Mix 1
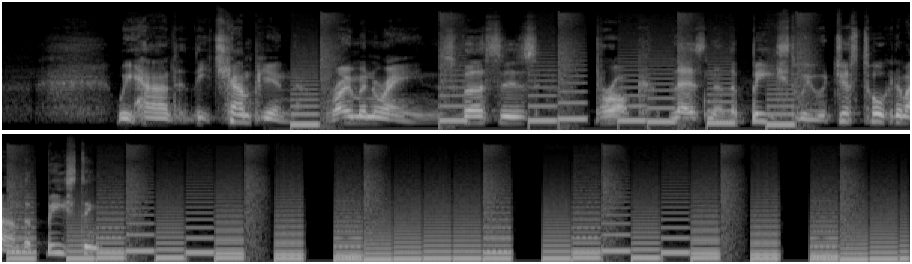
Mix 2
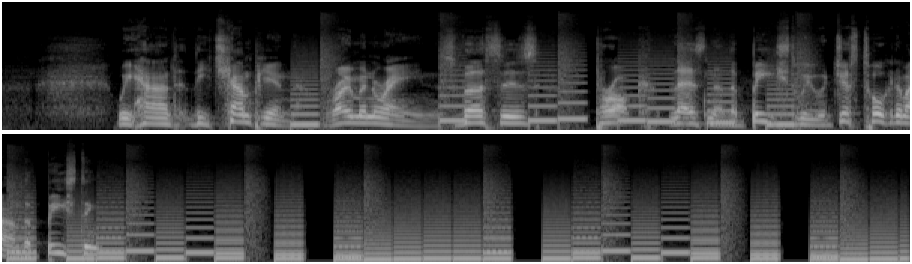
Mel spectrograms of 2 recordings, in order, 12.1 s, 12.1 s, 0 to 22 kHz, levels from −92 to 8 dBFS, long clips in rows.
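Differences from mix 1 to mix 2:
speech: remove brick-wall FIR high-pass 190 Hz; master: add treble shelf 7 kHz -11.5 dB

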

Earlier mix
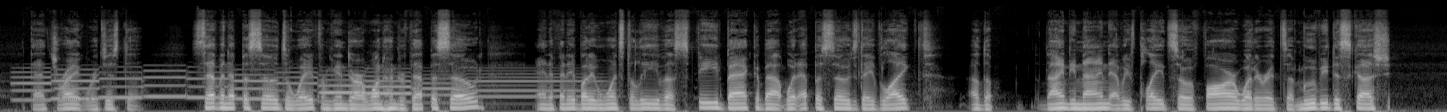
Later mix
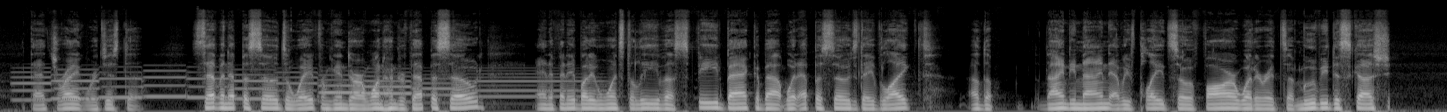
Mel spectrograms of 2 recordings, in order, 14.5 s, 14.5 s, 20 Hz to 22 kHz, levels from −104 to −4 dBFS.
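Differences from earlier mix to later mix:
speech -3.0 dB; background -5.5 dB

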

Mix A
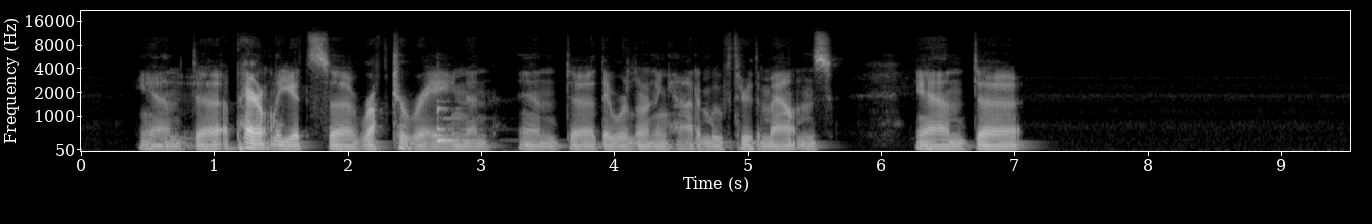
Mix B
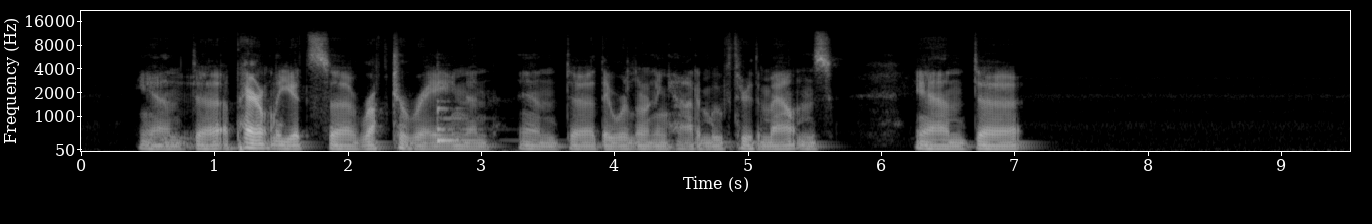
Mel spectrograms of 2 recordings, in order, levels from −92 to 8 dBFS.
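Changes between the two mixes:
speech -5.5 dB; background -4.0 dB

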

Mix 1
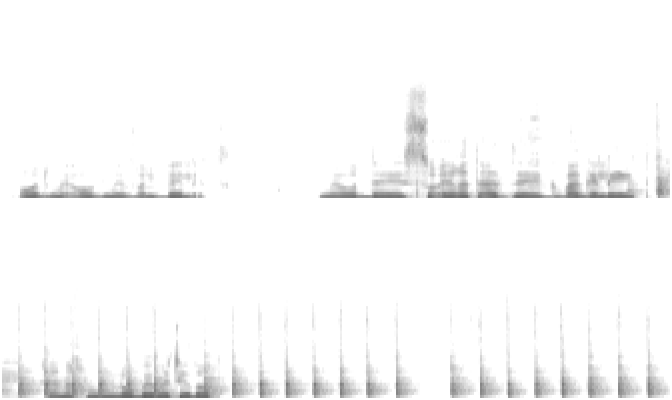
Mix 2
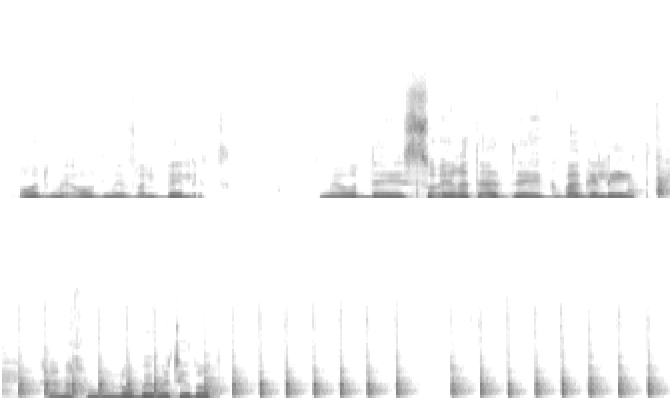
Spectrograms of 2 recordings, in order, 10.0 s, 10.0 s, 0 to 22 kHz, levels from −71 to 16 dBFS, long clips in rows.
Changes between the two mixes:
speech: add treble shelf 3.9 kHz +7.5 dB; master: add bass shelf 65 Hz -11.5 dB

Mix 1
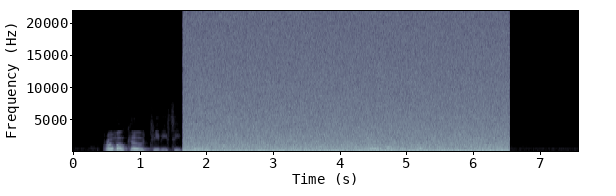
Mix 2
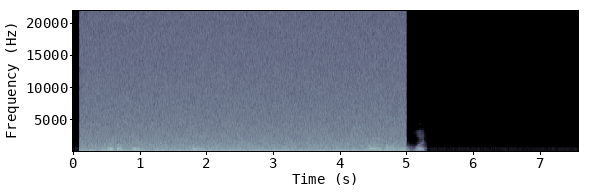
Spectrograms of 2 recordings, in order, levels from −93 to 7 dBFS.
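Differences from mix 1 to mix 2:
speech +3.0 dB; background: entry -1.55 s

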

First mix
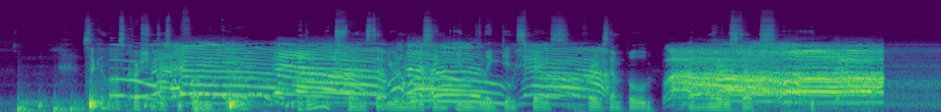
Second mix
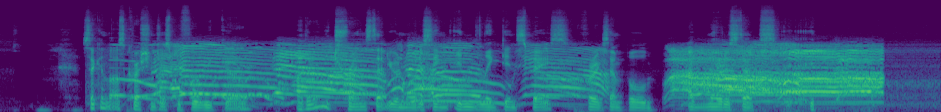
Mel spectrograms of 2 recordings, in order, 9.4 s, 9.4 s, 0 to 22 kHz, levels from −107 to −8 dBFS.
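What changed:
speech +5.0 dB; first sound: muted; master: add pre-emphasis filter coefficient 0.8

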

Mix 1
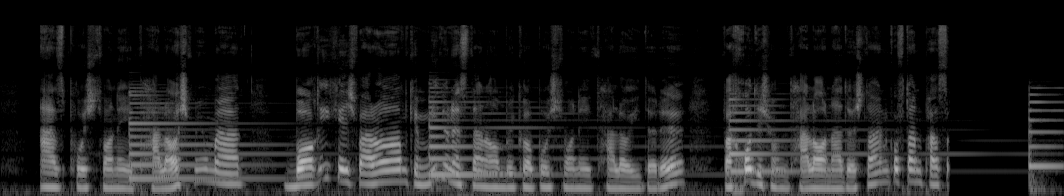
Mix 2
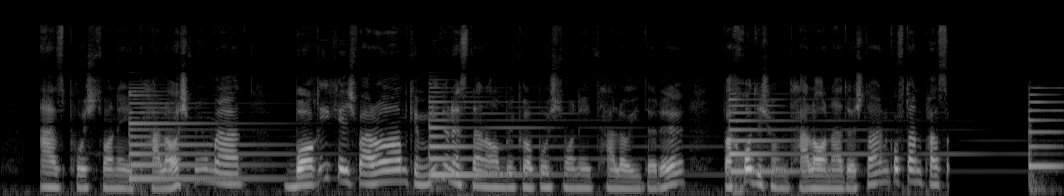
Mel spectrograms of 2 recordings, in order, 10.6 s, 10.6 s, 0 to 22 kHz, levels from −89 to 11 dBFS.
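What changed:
speech -3.5 dB; master: add treble shelf 10 kHz -5.5 dB

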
